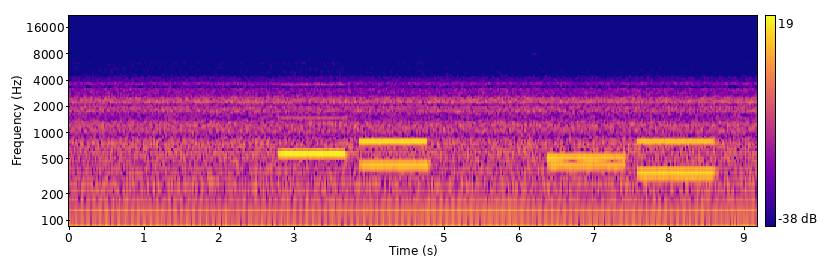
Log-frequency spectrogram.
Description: Aircraft SELCAL, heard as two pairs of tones, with radio static and street noise. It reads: GS-DK DF-BK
